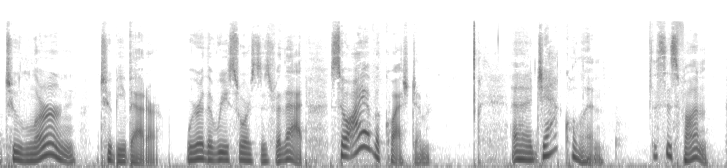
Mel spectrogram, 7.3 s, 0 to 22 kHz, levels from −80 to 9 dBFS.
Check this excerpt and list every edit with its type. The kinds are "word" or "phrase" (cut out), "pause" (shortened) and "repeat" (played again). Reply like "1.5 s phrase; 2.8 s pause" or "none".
none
